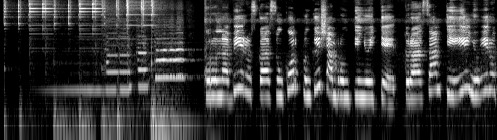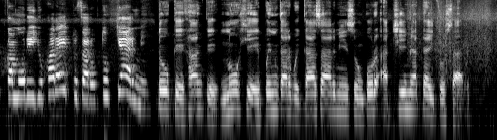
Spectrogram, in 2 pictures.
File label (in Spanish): achuar uso de mascarillas 2 voces, spot de radio; medidas de prevencion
